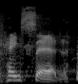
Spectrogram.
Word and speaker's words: chesed: You have to reach into the throat, but it's chesed.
